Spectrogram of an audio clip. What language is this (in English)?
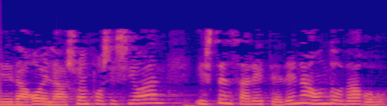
Basque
